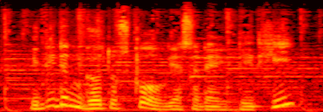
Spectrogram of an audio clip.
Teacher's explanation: ketika kita naikkan, maka kita tidak yakin kalau orang yang kita omongin itu pergi ke sekolah apa enggak kemarin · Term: raising intonation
